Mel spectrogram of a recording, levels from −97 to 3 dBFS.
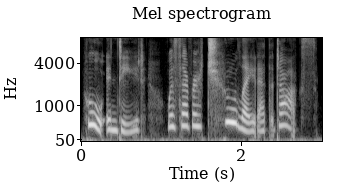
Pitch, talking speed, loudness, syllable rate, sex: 305 Hz, 180 wpm, -20 LUFS, 4.6 syllables/s, female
